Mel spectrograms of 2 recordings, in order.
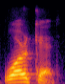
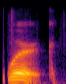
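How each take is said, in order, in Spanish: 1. El final es una sílaba extra, no una t simple. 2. El final es un solo sonido t. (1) "el error está en que muchos estudiantes... dicen" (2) "le ponemos un sonido de T"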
